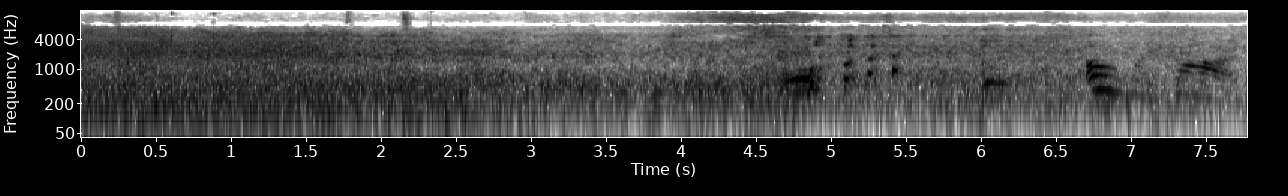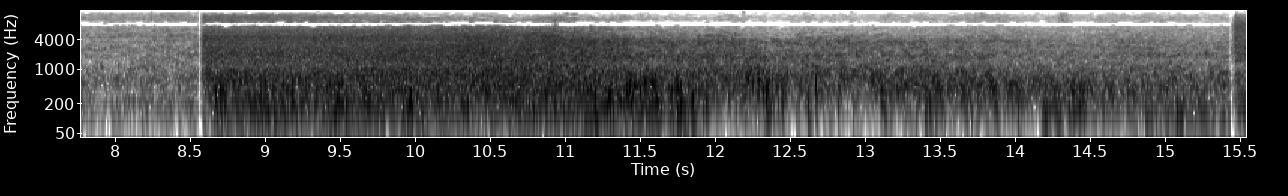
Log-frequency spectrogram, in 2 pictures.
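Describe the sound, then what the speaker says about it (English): A large waterfall on Iceland's Golden Circle roars in a steady broad rush, buffeted by gusting wind against the microphone, with a brief quieter lull midway and a few faint distant voices. "all of the water falling"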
